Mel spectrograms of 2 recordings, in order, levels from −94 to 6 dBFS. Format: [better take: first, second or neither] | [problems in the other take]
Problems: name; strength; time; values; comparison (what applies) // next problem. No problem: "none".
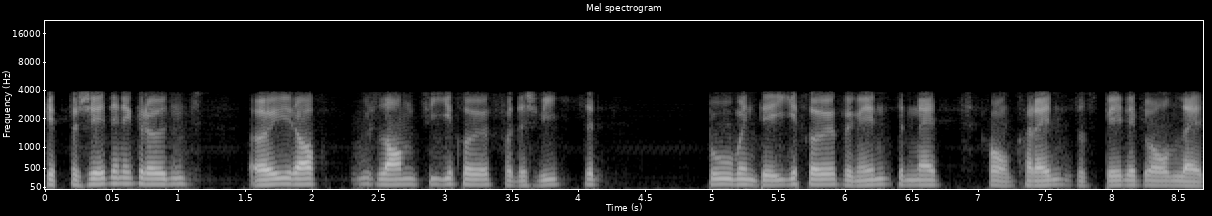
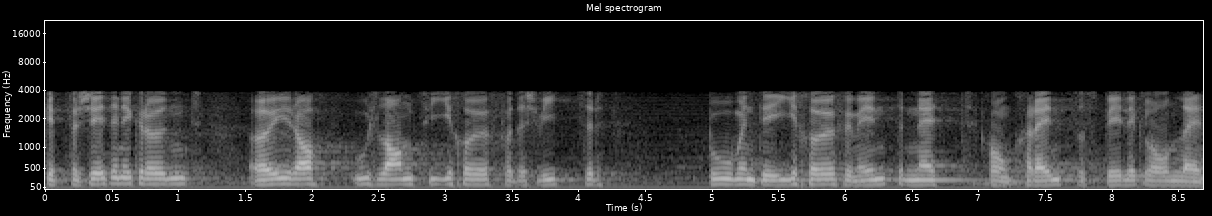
second | noise reduction (neural separator model SepFormer WHAMR!)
